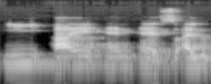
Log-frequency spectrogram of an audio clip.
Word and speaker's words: eins: So this is one thing I want to tell you that, okay, whenever E and I are together, the pronunciation is same as that of letter I.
